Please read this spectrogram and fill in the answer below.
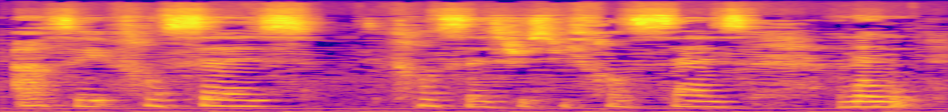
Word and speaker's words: française: So if it's a lady, ideally you'd want to say, êtes-vous française? Êtes-vous française? But if you forget that you have to pronounce the E at the end, I'm sure they're not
